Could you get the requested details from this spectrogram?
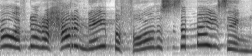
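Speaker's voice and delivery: shrill, very high, very loud delighted little-robot squeal. Voicing a newly named little robot minion who thanks the player: delighted small robot minion. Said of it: "he says".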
